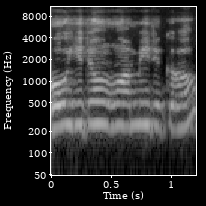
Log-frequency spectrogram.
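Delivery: put-on, strong northern English accent in a man's voice. Retelling what Ram Gopal Prabhu said to a little boy, strong northern accent. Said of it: "He had a very strong northern accent".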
